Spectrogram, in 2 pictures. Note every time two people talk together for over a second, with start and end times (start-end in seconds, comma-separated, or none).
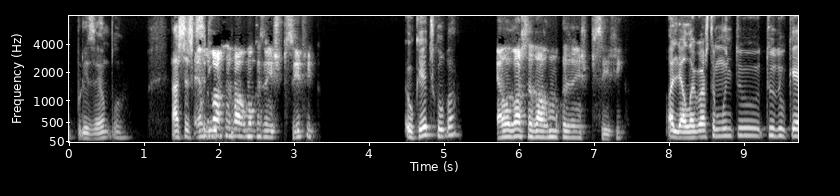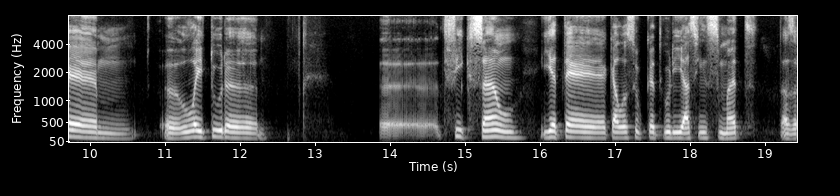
none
